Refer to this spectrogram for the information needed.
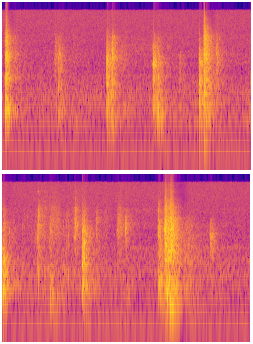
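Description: A window in a living room being opened: a string of about ten sharp wooden clunks and rattles at uneven intervals, the loudest near the end, over a low steady hum with no voices.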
